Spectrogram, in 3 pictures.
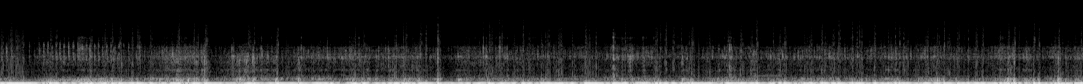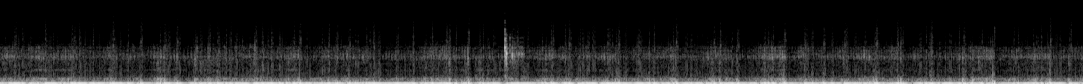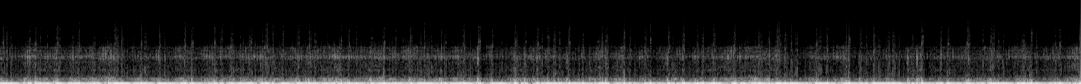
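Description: Wind buffeting the camera microphone of a moving bicycle, with knobbly-tyre rumble on the rough, muddy track and many small clicks and rattles from the bike. There is a steady hum throughout and one sharper knock about halfway through.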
